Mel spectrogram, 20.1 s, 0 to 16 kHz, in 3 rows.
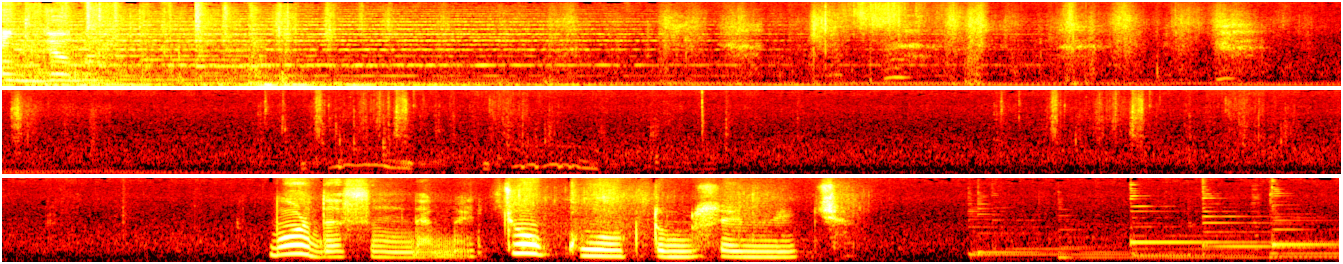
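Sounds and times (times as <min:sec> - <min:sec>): bird calling: 0:08.1 - 0:10.2.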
